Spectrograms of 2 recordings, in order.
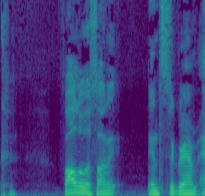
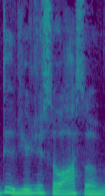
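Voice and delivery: soft, quieter put-on calm voice; 4 dB quieter than usual. Describing how Mister Rogers makes viewers feel good: soft Mister Rogers voice. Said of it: "with his soft voice, he's like".

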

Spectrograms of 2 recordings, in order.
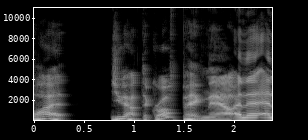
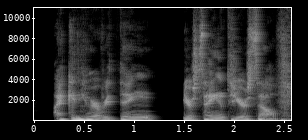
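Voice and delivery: hushed whisper, much lower pitch; 6 semitones lower than usual. Describing a scene where Peggy leans in to the listener: Peggy whispering. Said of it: "Peggy whispers to you and goes".

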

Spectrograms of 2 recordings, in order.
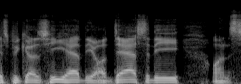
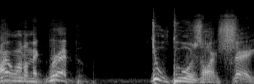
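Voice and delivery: silly, high, slow voice of a tiny creature; 7 semitones higher than usual. Speaker gives a voice to a growth on their body, voicing the growth. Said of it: "Then we give it a voice".

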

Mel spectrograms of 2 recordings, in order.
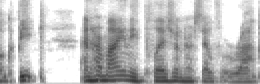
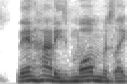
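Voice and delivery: ordinary delivery

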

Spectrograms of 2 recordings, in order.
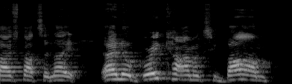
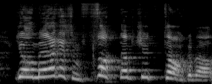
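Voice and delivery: very bad, exaggerated, over-the-top put-on voice, pitched higher; 8 semitones higher, 4 dB louder than usual.

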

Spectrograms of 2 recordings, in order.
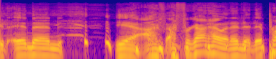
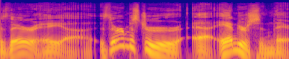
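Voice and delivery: put-on, swooping caricature voice; 5 semitones lower than usual.

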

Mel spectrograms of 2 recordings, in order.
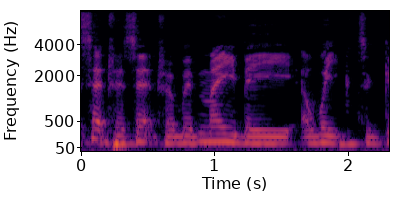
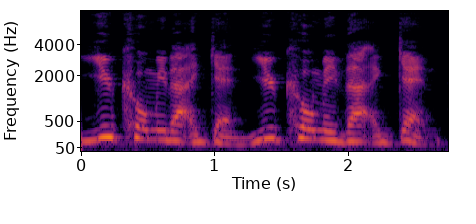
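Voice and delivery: loud, full-on put-on proper shout; 3 semitones higher, 5 dB louder than usual. Retelling a press conference confrontation: imitating Fury shouting. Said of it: "proper shouting at him".

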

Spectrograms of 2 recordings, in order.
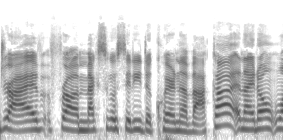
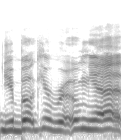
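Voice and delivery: put-on, soft, creepy guy voice; 5 dB quieter than usual. Retelling what a guy asks every week, imitating a creepy guy. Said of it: "I love how creepy this guy sounds".

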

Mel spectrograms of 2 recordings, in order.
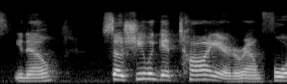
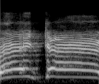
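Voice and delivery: put-on scream, higher pitched; 11 semitones higher than usual. Retelling a coworker calling for bacon every afternoon: imitating someone screaming. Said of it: "She'd scream".

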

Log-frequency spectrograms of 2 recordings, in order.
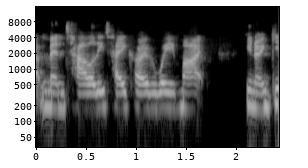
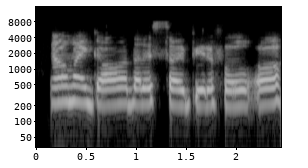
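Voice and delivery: tearful, crying while speaking. Reacting to a message of support from a friend, crying while talking. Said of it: "I'm crying like a baby".

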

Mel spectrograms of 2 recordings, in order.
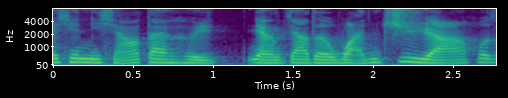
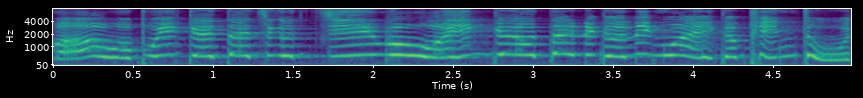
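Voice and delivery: acted, very high, bawling burst of sobbing tears. Retelling how a boy suddenly burst into tears to his mom, imitating bawling. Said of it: "他就突然大爆哭".

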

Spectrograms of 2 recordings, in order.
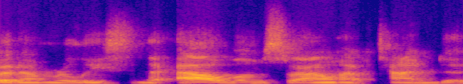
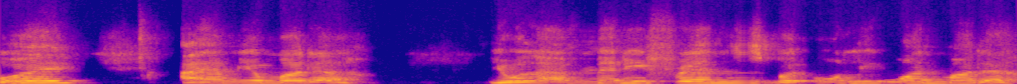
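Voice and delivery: put-on, very high-pitched Caribbean accent; 11 semitones higher than usual. Describing an audiobook performance, quoting the speaker's mother in her Caribbean accent. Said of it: "my mom's accent".

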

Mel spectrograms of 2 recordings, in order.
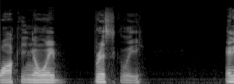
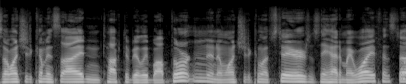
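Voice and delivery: usual speaking voice

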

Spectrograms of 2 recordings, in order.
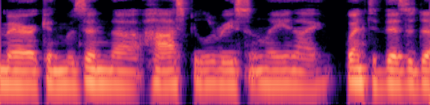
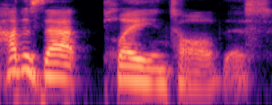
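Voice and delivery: ordinary talk, nothing marked

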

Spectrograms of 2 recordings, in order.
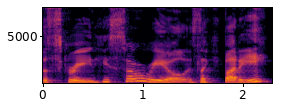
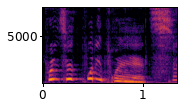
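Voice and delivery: put-on very high-pitched, cutesy baby voice, pitched way up. Talking about Henry's sister and imitating her, in a put-on baby voice. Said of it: "big time baby voice".

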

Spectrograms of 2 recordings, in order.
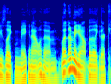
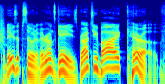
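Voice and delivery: put-on, raised, pitched-up radio announcer voice; 6 semitones higher, 7 dB louder than usual. Going to a quick break, the speaker uses a radio announcer voice. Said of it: "That was my radio voice again".

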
